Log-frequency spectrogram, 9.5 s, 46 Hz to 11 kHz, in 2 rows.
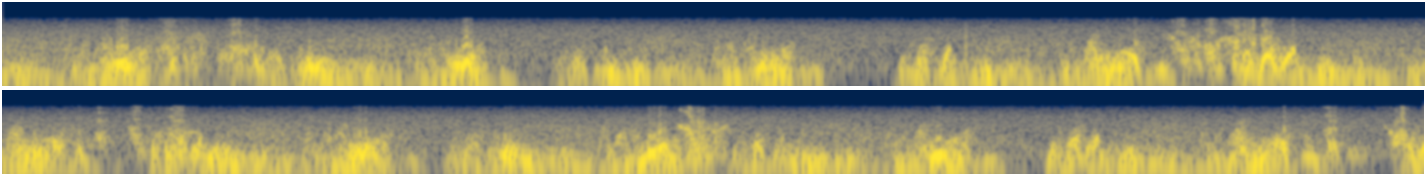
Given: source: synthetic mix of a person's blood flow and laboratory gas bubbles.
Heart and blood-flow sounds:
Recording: Doppler ultrasound of blood flow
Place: precordium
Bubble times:
0.48-0.91 s: bubbles
3.87-4.33 s: bubbles
4.94-5.43 s: bubbles
6.93-7.18 s: bubbles
9.07-9.29 s: bubbles
9.33-9.49 s: bubbles
From the record:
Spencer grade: 2 (many but less than half of the cardiac periods contain bubble signals, singularly or in groups)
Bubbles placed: anywhere in the cardiac cycle

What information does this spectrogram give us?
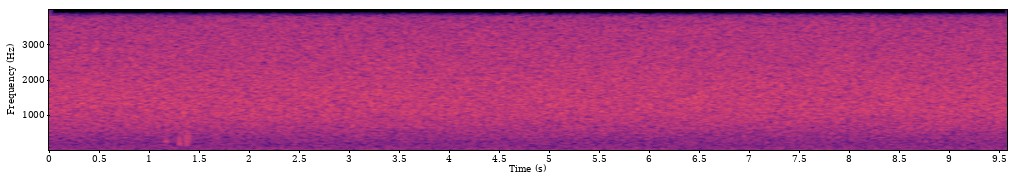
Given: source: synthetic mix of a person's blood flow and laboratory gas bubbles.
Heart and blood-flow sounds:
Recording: Doppler ultrasound of blood flow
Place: subclavian vein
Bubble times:
0.95-1.01 s: bubbles
1.14-1.21 s: bubbles
1.27-1.43 s: bubbles
From the record:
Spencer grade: 2 (many but less than half of the cardiac periods contain bubble signals, singularly or in groups)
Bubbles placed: anywhere in the cardiac cycle

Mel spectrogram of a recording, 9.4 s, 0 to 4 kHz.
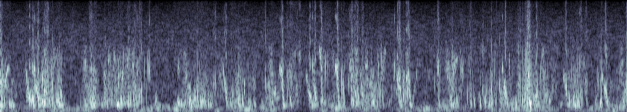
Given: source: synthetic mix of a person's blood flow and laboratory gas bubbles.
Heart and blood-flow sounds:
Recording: Doppler ultrasound of blood flow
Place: precordium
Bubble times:
0.00-0.26 s: bubbles
0.35-1.04 s: bubbles
1.30-2.28 s: bubbles
2.30-2.38 s: bubbles
2.59-3.25 s: bubbles
3.30-3.85 s: bubbles
3.93-4.52 s: bubbles
4.55-5.80 s: bubbles
5.87-6.28 s: bubbles
6.50-6.64 s: bubbles
6.72-8.14 s: bubbles
8.41-8.83 s: bubbles
8.91-9.18 s: bubbles
9.32-9.41 s: bubbles
From the record:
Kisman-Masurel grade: 444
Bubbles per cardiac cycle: continuous sound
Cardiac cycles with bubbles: 100%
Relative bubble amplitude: maximal (0.775 to 0.999)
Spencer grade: 4 (maximum detectable bubble signal sounding continuously throughout systole and diastole of every cardiac period, and overriding the amplitude of the normal cardiac signals)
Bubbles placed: anywhere in the cardiac cycle

